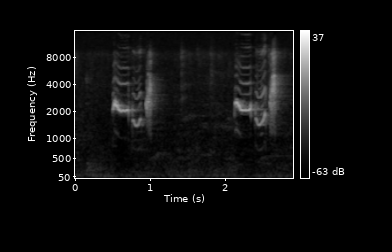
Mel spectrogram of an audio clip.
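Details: Wambi masteran recording: two short, separated phrases, each a sharp high whistle followed by a buzzy downslurred note, over a faint low background hum.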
